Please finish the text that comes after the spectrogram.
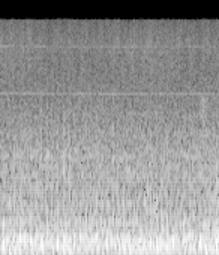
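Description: Helicopter flying in Ghost Recon Wildlands, a steady loud rotor drone that holds for the whole stretch without a break.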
